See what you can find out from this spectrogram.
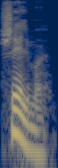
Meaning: rascal, rogue, scoundrel
- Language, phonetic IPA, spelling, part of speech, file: Russian, [ˈʂɛlʲmə], шельма, noun, Ru-шельма.ogg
